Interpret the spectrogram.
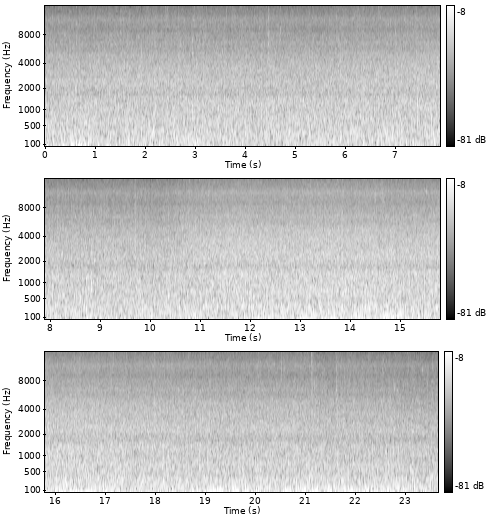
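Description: Steady rain falling outside a window onto foliage and a wet ledge. It is a little heavier through the middle.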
